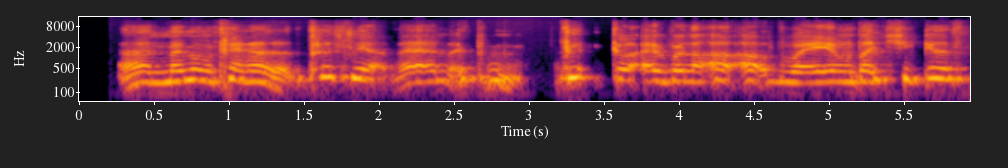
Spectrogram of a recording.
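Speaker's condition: Cerebral palsy; tight tense muscles

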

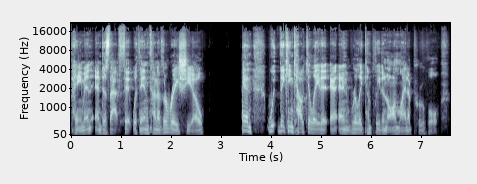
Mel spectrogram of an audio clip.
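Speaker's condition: No condition

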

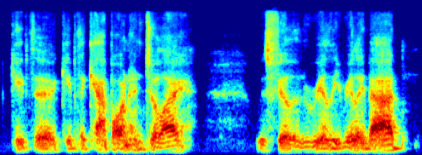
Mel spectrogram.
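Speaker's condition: Laryngeal cancer; in voice box

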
